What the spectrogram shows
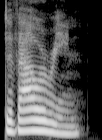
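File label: "devouring", American English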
